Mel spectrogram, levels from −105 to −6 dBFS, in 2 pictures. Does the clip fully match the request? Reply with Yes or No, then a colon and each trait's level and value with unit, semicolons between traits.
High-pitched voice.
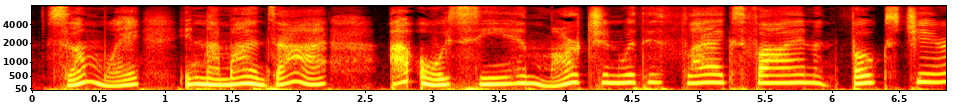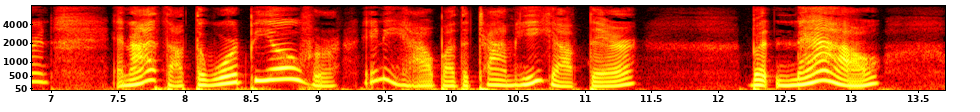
Yes: high, 230 Hz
